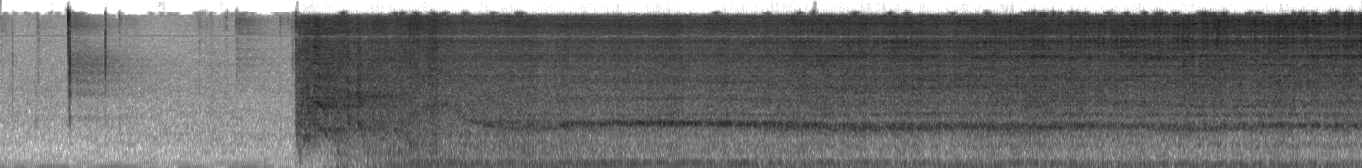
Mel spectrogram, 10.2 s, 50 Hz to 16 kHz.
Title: BMW K100 rattling noise 1/2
